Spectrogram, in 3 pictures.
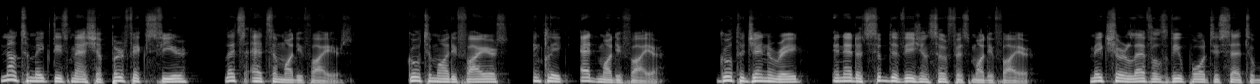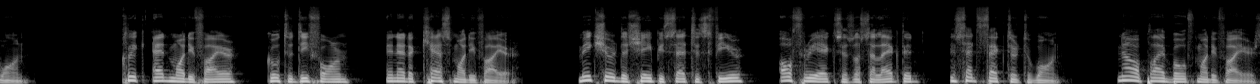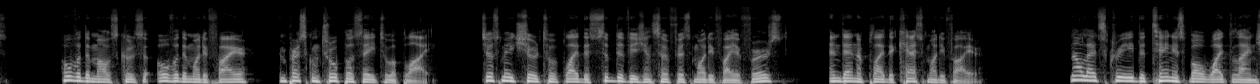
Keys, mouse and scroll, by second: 4.1 click, 5.7 click, 13.9 click, 21.3 click, 30.7 ctrl+a, 33.9 ctrl+a.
